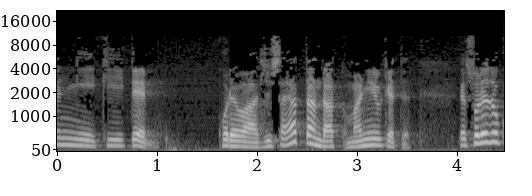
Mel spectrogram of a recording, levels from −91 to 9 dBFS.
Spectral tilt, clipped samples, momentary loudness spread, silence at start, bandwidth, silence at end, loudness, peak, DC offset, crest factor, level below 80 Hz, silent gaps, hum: -6 dB/octave; under 0.1%; 9 LU; 0 s; 10.5 kHz; 0 s; -21 LUFS; -6 dBFS; under 0.1%; 16 dB; -54 dBFS; none; none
